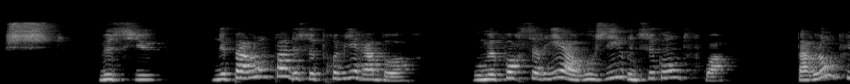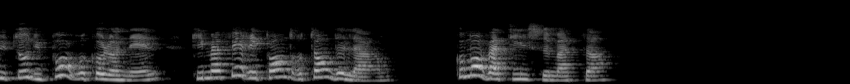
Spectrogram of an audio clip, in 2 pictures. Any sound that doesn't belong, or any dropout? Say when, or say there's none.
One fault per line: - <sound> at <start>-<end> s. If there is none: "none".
none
